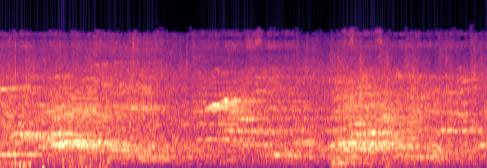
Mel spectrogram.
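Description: Indistinct voices of players and officials, carrying with reverb in a sports hall, with a few low knocks in the first second or so.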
